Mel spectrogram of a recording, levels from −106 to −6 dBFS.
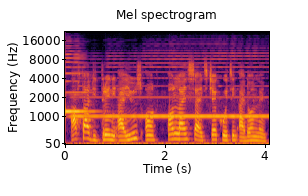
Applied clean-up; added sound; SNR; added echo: none; Harmonica; 2 dB; none.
